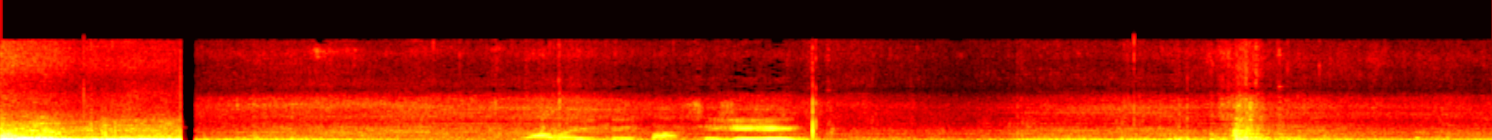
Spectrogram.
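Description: An off-road vehicle's engine rumbles low and steady as it crawls over rocks.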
